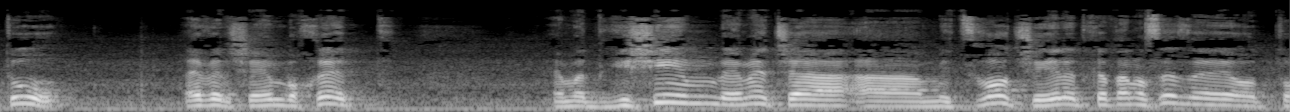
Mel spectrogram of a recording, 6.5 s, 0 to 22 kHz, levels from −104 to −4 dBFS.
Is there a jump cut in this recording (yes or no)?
no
